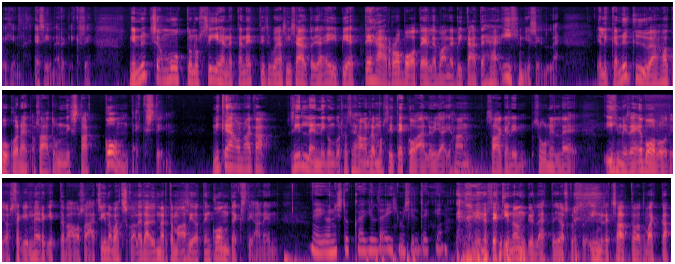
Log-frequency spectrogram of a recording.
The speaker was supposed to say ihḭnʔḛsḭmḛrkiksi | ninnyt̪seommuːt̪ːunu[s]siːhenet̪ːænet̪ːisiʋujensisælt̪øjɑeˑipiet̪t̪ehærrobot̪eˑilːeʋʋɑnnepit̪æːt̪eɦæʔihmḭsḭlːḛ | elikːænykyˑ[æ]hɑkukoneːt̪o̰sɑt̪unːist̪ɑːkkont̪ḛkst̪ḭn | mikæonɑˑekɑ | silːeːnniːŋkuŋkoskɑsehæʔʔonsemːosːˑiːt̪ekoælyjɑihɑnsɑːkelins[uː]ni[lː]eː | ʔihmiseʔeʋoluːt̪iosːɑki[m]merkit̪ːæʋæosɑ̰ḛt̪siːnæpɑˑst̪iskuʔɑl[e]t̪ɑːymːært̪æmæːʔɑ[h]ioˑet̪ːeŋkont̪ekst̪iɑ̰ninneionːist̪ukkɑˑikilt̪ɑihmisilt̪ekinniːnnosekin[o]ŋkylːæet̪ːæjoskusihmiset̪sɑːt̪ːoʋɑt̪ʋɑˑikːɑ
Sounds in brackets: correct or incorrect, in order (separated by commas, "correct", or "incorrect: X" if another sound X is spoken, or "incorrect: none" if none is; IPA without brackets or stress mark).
correct, incorrect: æː, correct, correct, correct, correct, incorrect: s, correct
